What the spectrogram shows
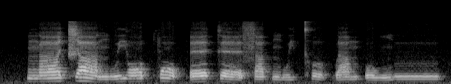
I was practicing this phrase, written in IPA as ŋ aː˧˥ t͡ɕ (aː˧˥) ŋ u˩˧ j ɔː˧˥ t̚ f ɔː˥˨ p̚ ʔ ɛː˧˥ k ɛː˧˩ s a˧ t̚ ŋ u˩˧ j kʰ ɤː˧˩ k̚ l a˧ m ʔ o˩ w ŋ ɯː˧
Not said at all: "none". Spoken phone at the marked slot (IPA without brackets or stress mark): aː˥˨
